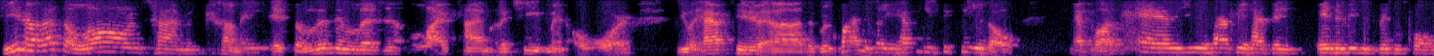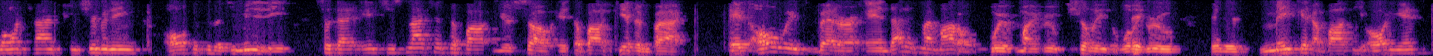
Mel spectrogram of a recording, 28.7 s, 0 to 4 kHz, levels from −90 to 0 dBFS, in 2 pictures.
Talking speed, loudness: 175 wpm, -30 LUFS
